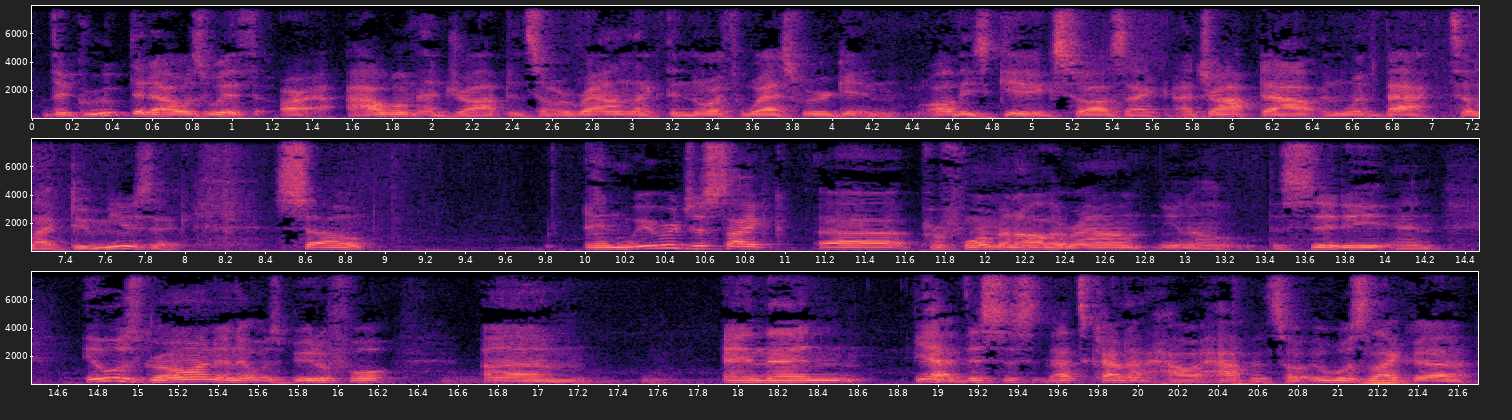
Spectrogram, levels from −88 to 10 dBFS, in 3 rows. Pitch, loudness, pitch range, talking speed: 120 Hz, -18 LUFS, 110-135 Hz, 205 wpm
